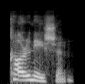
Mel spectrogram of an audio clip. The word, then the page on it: coronation: Indian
